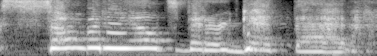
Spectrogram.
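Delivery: mock shouting. Retelling what someone shouts when a knock comes at the door, retelling a shout. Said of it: "Lena just shouts like".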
